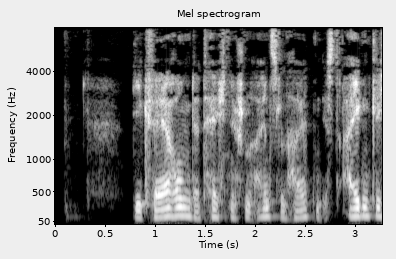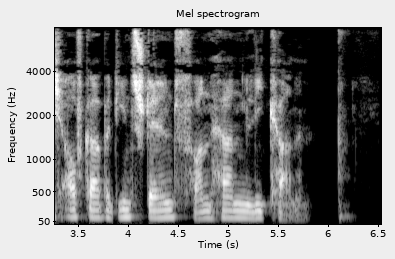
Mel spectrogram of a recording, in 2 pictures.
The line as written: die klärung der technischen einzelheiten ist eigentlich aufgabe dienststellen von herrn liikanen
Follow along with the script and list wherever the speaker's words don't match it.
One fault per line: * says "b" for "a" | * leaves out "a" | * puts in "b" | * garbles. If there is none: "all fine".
all fine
